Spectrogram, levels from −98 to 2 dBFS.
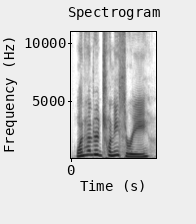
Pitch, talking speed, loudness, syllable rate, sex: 290 Hz, 170 wpm, -15 LUFS, 5.9 syllables/s, female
